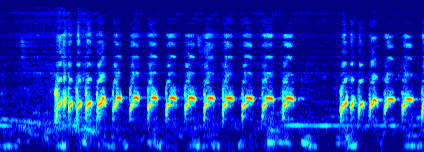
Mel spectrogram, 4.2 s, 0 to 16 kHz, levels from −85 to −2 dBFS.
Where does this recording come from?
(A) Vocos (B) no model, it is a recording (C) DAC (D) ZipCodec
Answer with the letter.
C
